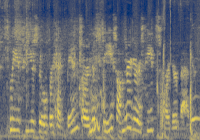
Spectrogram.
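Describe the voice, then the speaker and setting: A woman talks at a moderate pace. Music plays behind her. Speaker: cabin crew announcer. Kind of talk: scripted public announcement. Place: plane.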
